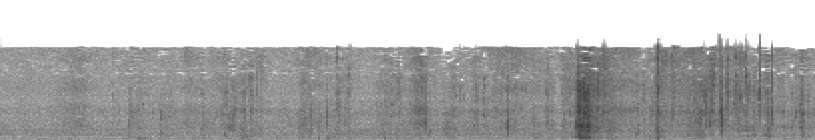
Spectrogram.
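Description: A puppy playing with a balloon: faint scuffs and taps, then one sharp loud bump near the end, followed by a quick run of lighter taps.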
